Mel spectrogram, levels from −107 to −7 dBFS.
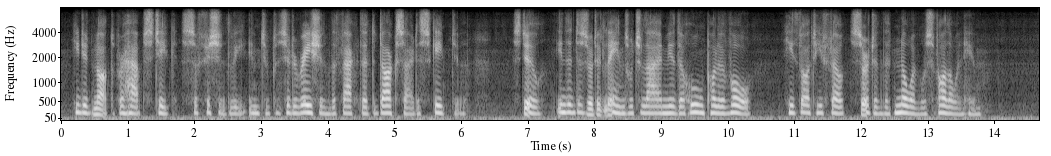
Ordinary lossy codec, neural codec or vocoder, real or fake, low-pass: Opus, 24 kbps; autoencoder, 22.05 kHz, a latent of 192 numbers a frame, VITS, trained on many speakers; fake; 7.2 kHz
